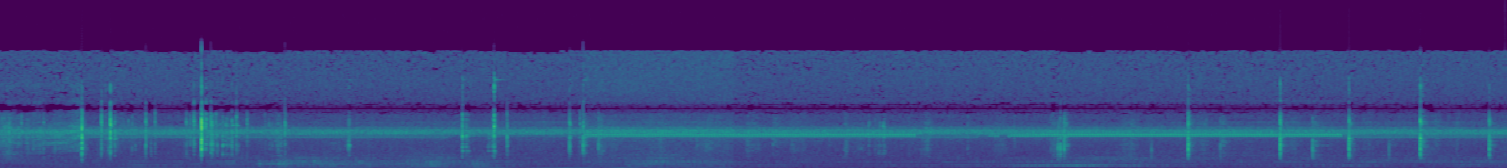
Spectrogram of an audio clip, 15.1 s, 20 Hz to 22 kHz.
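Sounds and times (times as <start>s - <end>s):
high-pitched insect trill: 0.0s - 15.0s.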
